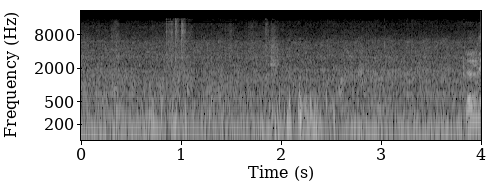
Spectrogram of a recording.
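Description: A vehicle engine idling with a steady low hum, with a faint voice heard briefly about two seconds in.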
